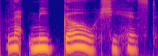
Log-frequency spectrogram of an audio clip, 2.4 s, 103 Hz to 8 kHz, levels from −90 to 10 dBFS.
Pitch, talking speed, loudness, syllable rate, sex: 190 Hz, 125 wpm, -17 LUFS, 3.0 syllables/s, female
